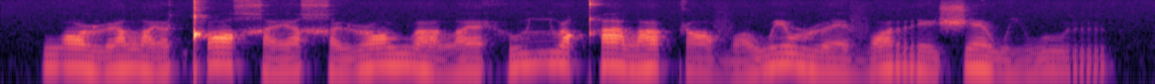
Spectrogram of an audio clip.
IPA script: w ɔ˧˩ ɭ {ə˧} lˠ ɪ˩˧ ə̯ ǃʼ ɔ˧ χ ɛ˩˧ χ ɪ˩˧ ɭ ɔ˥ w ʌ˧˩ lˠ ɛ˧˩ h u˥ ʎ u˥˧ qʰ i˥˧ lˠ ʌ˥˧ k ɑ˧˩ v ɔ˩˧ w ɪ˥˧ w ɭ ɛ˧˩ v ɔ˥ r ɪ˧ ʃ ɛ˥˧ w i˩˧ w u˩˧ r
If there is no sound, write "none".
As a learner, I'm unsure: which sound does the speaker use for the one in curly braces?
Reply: ɪ˧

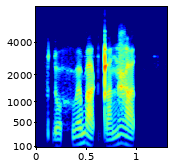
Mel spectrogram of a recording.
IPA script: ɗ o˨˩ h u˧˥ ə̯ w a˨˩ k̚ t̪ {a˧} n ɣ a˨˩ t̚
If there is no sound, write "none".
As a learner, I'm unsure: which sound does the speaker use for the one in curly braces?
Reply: a˧˥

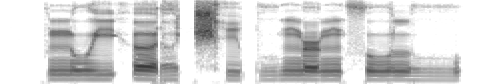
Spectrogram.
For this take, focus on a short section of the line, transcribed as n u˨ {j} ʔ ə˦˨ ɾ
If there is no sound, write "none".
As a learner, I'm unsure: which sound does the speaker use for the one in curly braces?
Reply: j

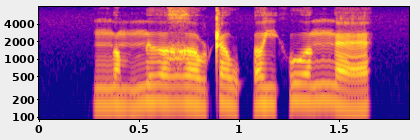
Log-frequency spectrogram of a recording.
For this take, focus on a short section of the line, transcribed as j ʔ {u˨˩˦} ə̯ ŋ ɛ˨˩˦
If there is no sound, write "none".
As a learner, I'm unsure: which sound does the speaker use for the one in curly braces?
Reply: u˧˥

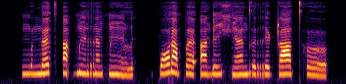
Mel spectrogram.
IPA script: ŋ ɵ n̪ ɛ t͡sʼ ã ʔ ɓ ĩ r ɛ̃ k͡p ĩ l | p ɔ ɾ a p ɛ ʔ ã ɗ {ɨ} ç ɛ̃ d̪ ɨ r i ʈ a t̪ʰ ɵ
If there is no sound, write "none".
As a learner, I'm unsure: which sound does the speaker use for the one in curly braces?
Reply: i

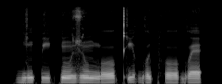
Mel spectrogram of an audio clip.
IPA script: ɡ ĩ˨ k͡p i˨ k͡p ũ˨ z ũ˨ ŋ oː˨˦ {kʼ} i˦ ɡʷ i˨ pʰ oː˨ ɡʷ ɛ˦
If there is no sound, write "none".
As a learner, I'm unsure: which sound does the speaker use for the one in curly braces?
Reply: kʼ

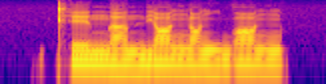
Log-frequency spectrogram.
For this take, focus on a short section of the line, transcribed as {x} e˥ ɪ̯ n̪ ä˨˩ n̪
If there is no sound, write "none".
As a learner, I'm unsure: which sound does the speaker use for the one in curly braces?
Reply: kʰ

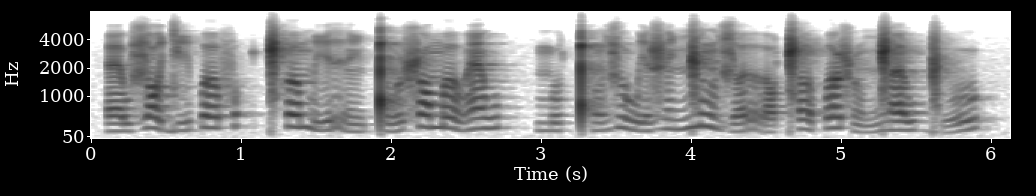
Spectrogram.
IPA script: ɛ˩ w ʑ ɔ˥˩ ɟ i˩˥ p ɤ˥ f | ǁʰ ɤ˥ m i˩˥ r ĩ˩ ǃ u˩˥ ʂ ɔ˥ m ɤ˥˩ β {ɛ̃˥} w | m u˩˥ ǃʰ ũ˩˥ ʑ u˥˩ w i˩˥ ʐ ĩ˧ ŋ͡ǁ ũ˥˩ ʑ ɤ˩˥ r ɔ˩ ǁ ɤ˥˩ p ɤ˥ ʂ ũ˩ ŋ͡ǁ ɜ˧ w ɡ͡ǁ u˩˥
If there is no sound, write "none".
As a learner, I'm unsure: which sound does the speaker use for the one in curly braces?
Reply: ɛ̃˥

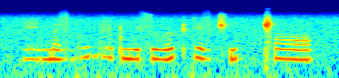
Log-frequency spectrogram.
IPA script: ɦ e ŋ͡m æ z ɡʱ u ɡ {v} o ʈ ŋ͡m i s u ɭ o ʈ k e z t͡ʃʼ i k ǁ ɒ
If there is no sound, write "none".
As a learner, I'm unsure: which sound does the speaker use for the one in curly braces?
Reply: v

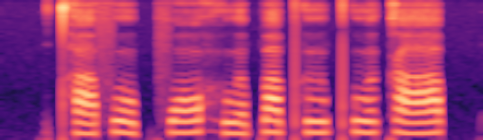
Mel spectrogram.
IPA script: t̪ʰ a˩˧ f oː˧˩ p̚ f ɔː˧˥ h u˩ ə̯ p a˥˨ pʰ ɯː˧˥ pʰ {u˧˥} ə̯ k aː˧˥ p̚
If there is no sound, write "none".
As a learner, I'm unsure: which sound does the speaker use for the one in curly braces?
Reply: u˧˥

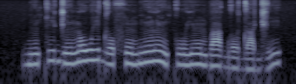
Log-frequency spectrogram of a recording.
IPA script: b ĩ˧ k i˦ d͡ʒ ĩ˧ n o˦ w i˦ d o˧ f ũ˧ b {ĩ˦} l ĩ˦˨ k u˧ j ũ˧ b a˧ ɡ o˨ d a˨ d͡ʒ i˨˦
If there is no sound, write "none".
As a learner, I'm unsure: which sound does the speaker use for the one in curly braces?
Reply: ĩ˦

